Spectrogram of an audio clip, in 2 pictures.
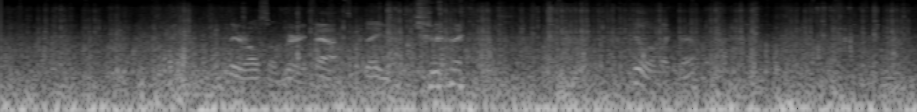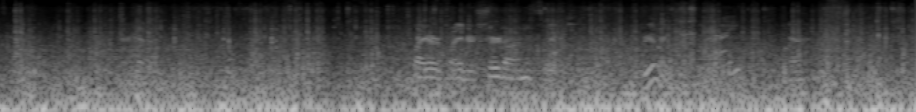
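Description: Tyres crunch and rattle over a rough gravel road.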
